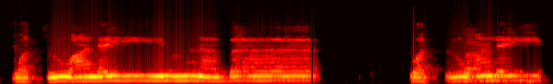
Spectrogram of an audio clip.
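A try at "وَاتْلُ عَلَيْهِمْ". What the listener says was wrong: Ya, ba-nya tidak panjang Bu.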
